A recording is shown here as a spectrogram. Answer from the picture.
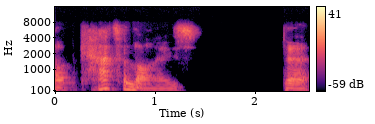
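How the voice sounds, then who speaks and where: A dark, mellow tone and somewhat breathy quality in a man's voice. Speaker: conservation scientist giving a talk. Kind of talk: lecture. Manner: slow; halting, many repetitions and fillers.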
